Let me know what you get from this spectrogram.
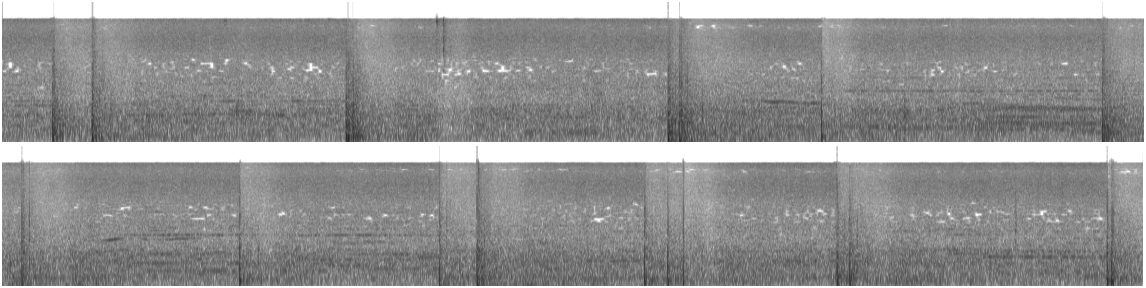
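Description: Aerial fireworks shells bursting: about fifteen sharp bangs at irregular intervals, some in quick pairs, over a steady background din.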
